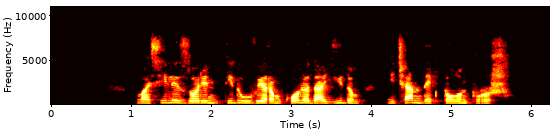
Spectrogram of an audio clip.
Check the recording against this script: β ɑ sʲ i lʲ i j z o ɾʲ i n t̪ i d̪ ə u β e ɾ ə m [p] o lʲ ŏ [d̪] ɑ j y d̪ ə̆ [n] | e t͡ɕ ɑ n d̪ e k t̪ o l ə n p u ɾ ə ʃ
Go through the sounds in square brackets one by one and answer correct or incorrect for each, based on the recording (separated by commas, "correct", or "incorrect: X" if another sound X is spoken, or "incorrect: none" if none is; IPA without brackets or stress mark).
incorrect: k, correct, incorrect: m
